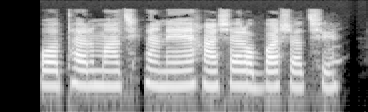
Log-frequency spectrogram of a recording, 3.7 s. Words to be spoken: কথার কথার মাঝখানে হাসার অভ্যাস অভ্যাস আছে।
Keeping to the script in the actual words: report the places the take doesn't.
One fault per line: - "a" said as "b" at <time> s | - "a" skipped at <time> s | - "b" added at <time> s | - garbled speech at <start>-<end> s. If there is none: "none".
- "কথার" skipped at 0.9 s
- "অভ্যাস" skipped at 2.9 s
